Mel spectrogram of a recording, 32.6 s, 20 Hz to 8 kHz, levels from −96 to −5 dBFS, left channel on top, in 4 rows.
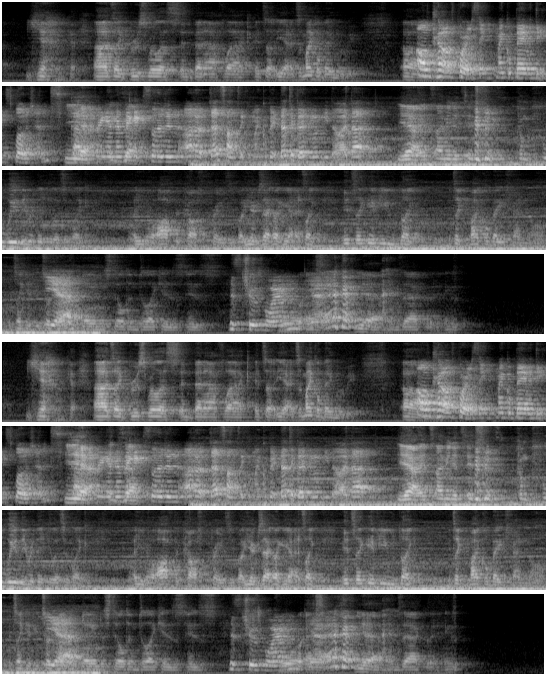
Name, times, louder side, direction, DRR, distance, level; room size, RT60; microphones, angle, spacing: voice 1, 0.4-5.3 5.6-5.7 6.0-6.4 9.1-10.5 14.1-15.5 15.9-17.6 18.2-22.6 23.0-27.7 28.2-28.3 28.6-29.4 29.8-31.3, right 3 dB, 50° right, 1.4 m, -35 dB
voice 2, 6.2-13.8 15.2-15.5 25.1-25.6 27.9-29.7, left 1 dB, 10° left, 2.3 m, -30 dB
sound 1, 11.0-26.0, right 1 dB, 70° right, 2.7 m, -34 dB
19.0 x 7.5 x 6.7 m
head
